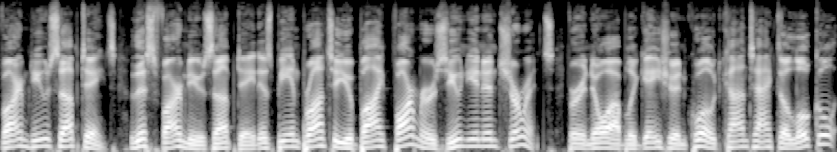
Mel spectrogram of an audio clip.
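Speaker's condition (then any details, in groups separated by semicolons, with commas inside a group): No condition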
